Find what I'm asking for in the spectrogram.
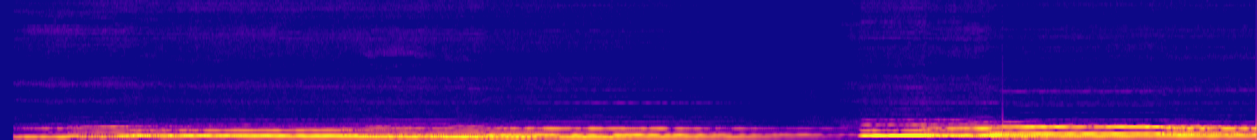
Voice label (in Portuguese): dn amante masc, dia dos namorados amantes voz masculina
